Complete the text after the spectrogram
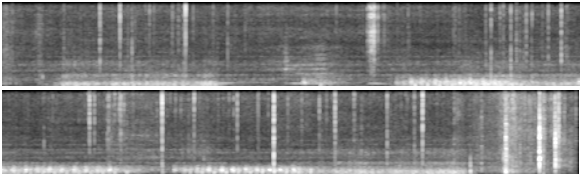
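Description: A person blows in long, steady breaths onto a small fire.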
